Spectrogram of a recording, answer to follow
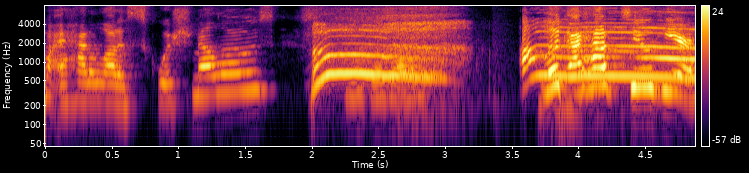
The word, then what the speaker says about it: Squishmallows: you say it squishmallows squish Mallows Mallows like a marshmallow squishmallow it sounds so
